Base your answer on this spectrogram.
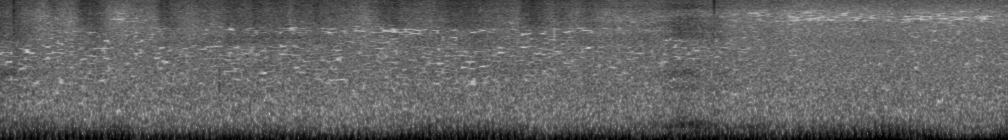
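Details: Puk, a female cat, purrs loudly in the morning while waking her owner and asking for cuddles and kisses; a steady deep rumbling throbs low and continuous throughout, with faint hiss above.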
